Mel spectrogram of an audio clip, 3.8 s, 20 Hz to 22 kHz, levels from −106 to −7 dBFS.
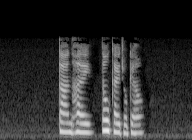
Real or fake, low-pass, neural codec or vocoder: real; 7.2 kHz; none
